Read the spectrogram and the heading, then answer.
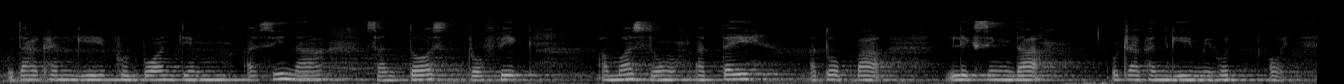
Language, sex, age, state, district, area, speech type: Manipuri, female, 18-30, Manipur, Kakching, rural, read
